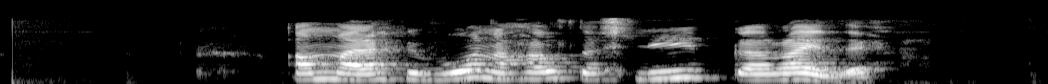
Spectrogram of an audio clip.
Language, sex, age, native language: Icelandic, male, 80-89, English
